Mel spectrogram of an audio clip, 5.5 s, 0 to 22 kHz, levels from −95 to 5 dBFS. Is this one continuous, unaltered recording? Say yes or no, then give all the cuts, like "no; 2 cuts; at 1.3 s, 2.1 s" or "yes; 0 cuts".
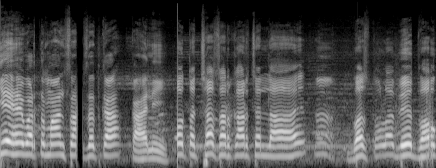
no; 1 cut; at 2.2 s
